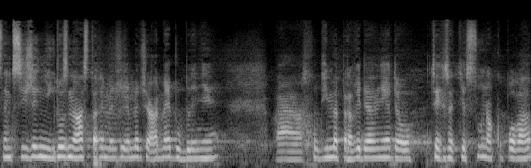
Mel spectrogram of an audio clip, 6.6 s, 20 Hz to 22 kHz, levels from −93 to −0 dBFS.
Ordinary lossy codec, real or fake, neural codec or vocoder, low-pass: MP3, 96 kbps; fake; codec, 44.1 kHz, 2.6 kbps, DAC; 14.4 kHz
